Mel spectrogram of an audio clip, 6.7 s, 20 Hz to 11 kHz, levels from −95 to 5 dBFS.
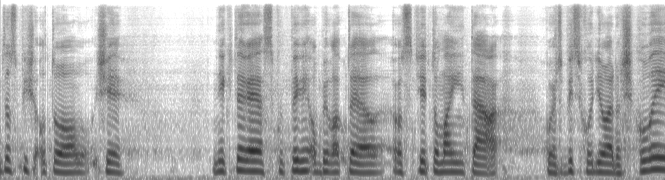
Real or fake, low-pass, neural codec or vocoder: fake; 9.9 kHz; autoencoder, 22.05 kHz, a latent of 192 numbers a frame, VITS, trained on many speakers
